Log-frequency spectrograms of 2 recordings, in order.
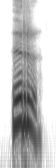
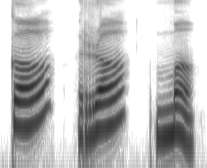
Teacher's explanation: ये र स्वर रहित होता है, मतलब इसमें अ की आवाज नहीं होती। ये बस एक हल्की सी तेज आवाज है, र, बस इतनी सी। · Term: रेफ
